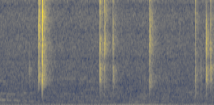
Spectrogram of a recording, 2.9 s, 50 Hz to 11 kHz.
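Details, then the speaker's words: Carburetor from a Stihl 025 chainsaw that ran poorly, disassembled: brief dry crackles as the metering diaphragm is flexed by hand; diaphragm stiff and crispy, needs replacing in a carburetor overhaul. "Um, but I can see that the metering diaphragm, you can hear it. It's very crinkly and crispy."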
